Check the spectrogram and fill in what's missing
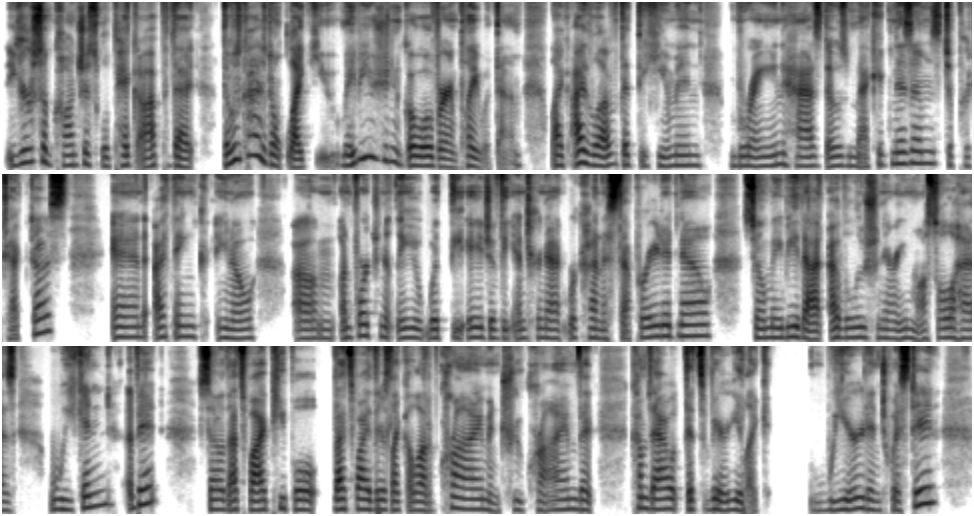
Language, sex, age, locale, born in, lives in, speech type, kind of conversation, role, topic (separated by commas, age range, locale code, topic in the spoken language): English, female, 25-29, en-US, Canada, United States, conversation, unstructured, none, How did you make friends at school, and what helped you fit in?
